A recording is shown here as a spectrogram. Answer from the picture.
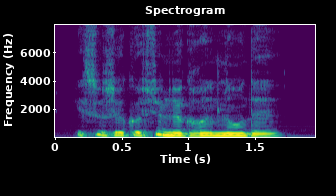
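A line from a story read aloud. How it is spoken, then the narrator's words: Exclaiming. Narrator (French): s'écria-t-il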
